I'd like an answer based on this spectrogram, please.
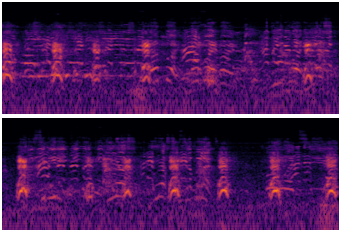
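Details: Pit bull pulling in a tug-of-war event at a pit bull show; choppy, high barks and short yelps repeat irregularly over a background of voices.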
